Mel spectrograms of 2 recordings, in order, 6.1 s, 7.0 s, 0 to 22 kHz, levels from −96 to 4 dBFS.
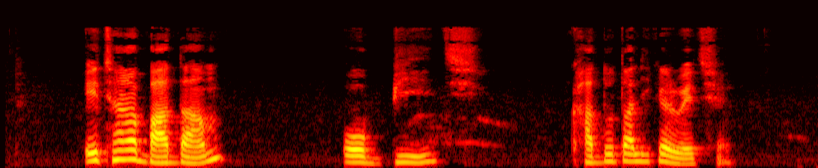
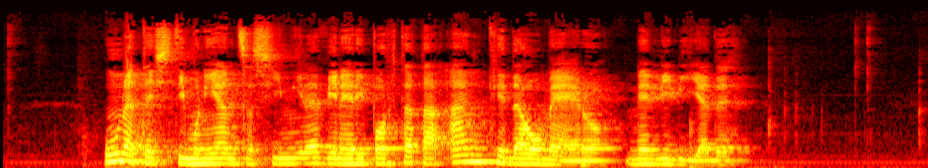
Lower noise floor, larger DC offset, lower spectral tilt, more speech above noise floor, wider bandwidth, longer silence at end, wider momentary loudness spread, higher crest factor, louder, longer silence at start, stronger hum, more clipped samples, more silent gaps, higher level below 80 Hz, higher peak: first, -76 dBFS vs -55 dBFS; neither; about the same, -6.5 dB/octave vs -5.5 dB/octave; first, 49 dB vs 40 dB; second, 11.5 kHz vs 13 kHz; second, 0.65 s vs 1.35 s; first, 21 LU vs 6 LU; first, 22 dB vs 16 dB; second, -28 LUFS vs -16 LUFS; second, 0.65 s vs 0.8 s; neither; neither; neither; second, -70 dBFS vs -48 dBFS; second, -8 dBFS vs 0 dBFS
